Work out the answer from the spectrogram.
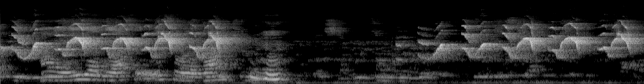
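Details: Pet cockatiel mimicking the phrase "I love you": a run of speech-like syllables, a brief pause, then a series of repeated rising whistled notes. People talk nearby.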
